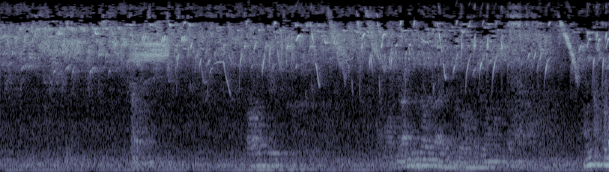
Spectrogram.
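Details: European goldfinches singing as a flock, rapid tinkling chatter with many quick down-slurred whistles layered over each other, faint low hum in the background.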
